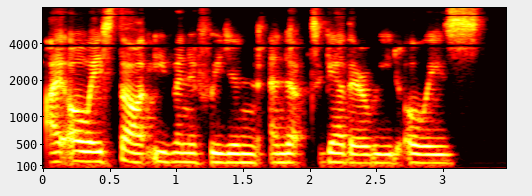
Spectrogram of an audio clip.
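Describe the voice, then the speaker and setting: A young woman with an American accent talks in a casual, chatty way, full of "like" and quick laughs. Her voice sits slightly low but sounds bright and forward. She is a guest musician speaking easily about her work. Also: little pitch movement. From Poland. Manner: chatty, laughs often, uses "like" a lot. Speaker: guest singer-songwriter. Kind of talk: casual interview chat.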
